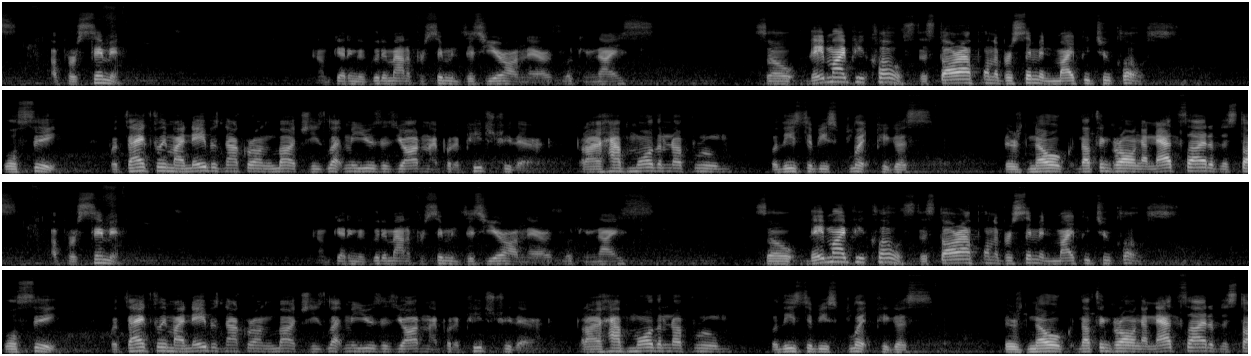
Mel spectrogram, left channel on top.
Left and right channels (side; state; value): both; normal; correlation 0.52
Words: a persimmon. I'm getting a good amount of persimmons this year on there. It's looking nice. So they might be close. The star apple and the persimmon might be too close. We'll see. But thankfully my neighbor's not growing much. He's letting me use his yard and I put a peach tree there. But I have more than enough room for these to be split because there's nothing growing on that side of the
